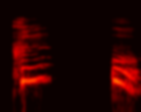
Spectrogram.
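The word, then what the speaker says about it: 근우: 근, 우 이렇게 읽어야죠. 우군이라고 읽으시면 안 됩니다.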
